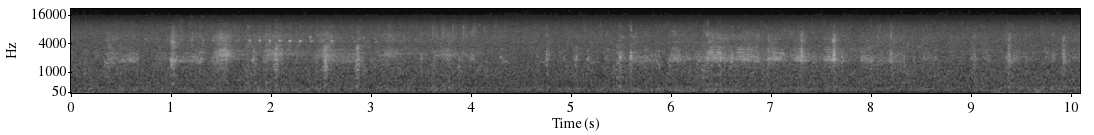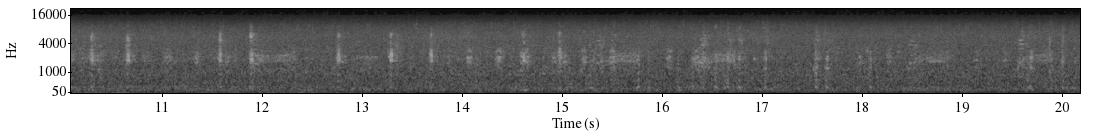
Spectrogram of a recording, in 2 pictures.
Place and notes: Lithuania, Vilnius, city ducks
ducks at river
